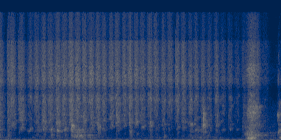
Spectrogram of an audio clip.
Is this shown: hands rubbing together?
yes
